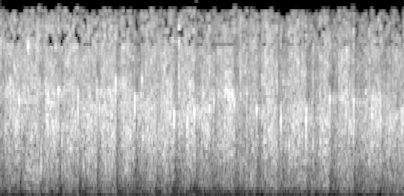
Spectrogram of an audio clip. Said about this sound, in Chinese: 鼓掌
